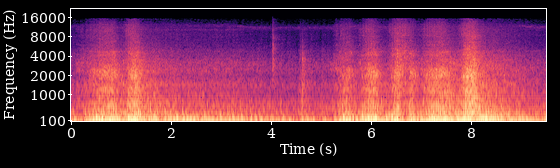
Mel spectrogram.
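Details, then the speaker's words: Yamaha Jupiter MX after repair of humming/whining engine noise with dimming headlight, linked to magnet rubbing the pulser: smooth steady single-cylinder idle with clean blips, no whistle or whine, headlight bright; normal idle. "Lampunya udah terang kemudian mesin juga udah halus gak ada bunyi-bunyi itu ya"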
